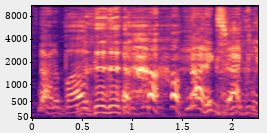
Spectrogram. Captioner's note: laughs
